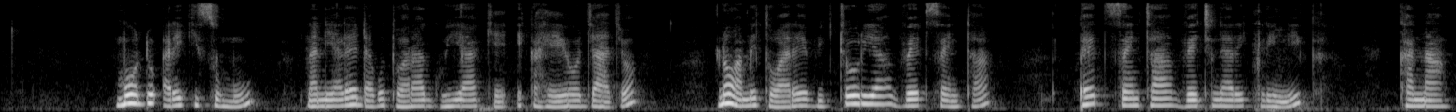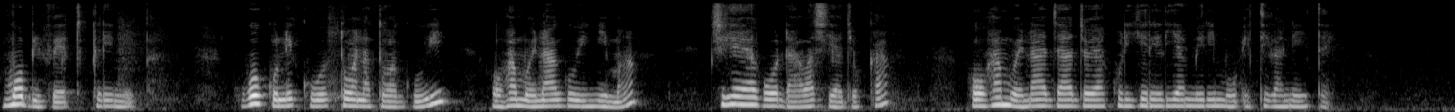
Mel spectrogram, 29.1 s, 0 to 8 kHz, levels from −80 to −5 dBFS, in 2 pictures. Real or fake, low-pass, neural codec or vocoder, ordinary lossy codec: fake; 7.2 kHz; vocoder, 44.1 kHz, 80 mel bands, Vocos; AAC, 32 kbps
